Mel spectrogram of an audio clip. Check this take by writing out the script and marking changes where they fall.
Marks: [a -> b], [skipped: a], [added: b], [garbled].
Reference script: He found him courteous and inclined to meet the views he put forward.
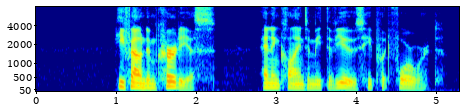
He found him courteous and inclined to meet the views he put forward.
